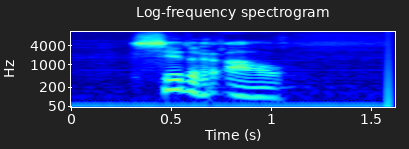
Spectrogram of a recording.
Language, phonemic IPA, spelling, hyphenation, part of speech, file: Dutch, /ˈsɪ.dərˌaːl/, sidderaal, sid‧der‧aal, noun, Nl-sidderaal.ogg
- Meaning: electric eel (Electrophorus electricus)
